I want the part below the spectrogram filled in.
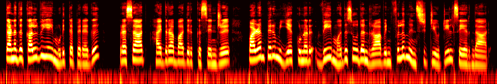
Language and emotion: Tamil, neutral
